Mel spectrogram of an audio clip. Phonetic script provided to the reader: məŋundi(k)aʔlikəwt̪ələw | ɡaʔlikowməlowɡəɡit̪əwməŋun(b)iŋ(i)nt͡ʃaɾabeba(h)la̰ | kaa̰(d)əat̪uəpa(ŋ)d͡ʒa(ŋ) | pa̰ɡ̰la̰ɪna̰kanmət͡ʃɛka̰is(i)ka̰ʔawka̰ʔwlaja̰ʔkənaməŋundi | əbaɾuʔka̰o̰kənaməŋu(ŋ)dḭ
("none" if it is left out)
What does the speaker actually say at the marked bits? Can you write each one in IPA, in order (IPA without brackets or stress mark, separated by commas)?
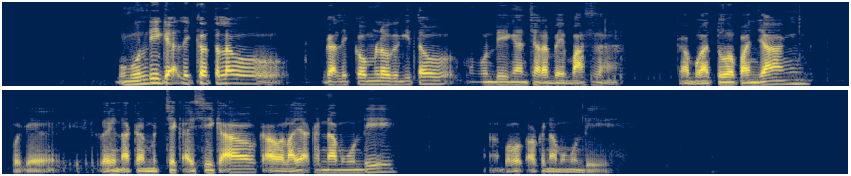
ɡ, d, a, s, b, ɲ, ŋ, i, n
